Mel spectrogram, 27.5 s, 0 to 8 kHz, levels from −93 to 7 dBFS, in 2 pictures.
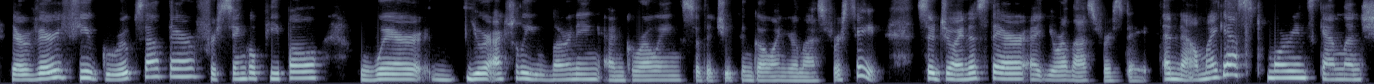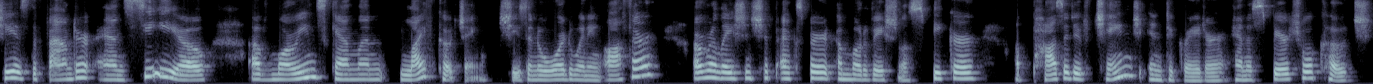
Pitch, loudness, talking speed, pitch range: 185 Hz, -25 LUFS, 155 wpm, 165-215 Hz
